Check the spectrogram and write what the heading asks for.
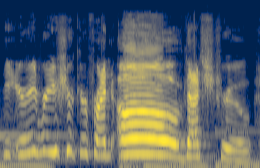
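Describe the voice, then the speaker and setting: Very high, bubbly cute anime streamer woman. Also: expressive, moderate pace, soft background music. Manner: swings from loud shouts to quieter muttering. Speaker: streamer and host of a live stream. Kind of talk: casual live-stream chat with viewers.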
